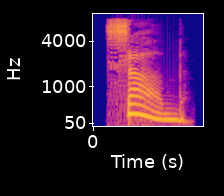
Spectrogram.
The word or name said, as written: sub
